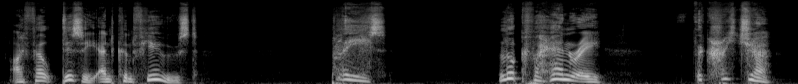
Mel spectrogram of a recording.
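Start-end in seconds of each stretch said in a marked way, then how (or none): 3.3-7.8 high-pitched stage whisper. Held by a policeman, the narrator half-whispers a plea before collapsing. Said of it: "I whispered".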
